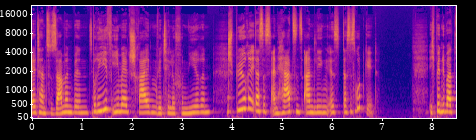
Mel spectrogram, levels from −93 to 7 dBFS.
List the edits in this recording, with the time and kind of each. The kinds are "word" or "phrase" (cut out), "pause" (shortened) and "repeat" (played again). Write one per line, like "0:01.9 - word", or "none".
0:01.2 - word
0:01.6 - word
0:02.5 - word
0:03.9 - word
0:04.4 - word
0:04.8 - word
0:06.5 - word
